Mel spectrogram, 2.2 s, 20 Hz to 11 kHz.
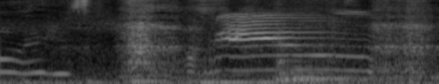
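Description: Game cat from Scary Teacher 3D lets out drawn-out meows that overlap with a speaking voice, the mewing and talk tangled together in a short burst.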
